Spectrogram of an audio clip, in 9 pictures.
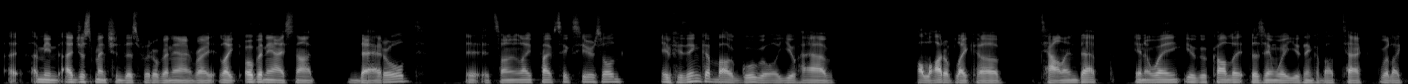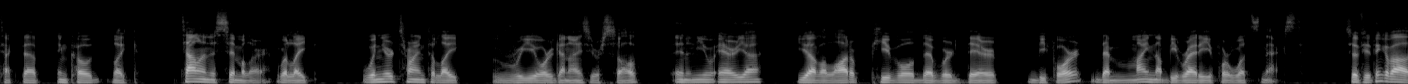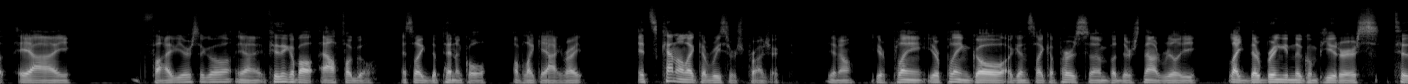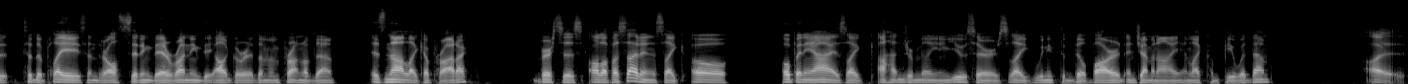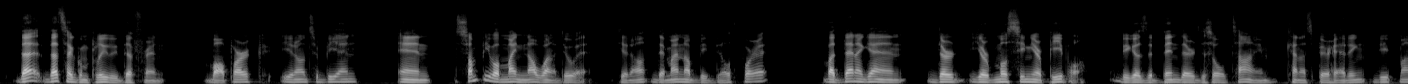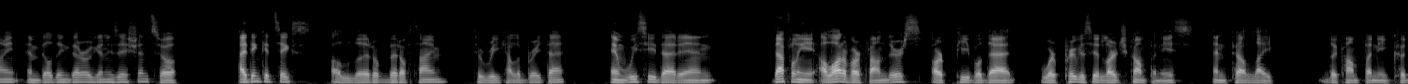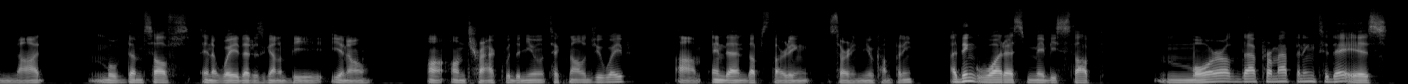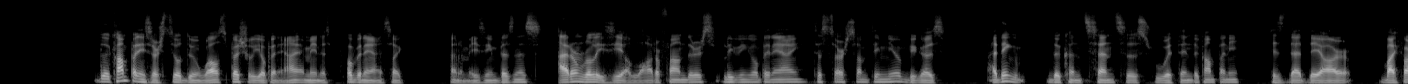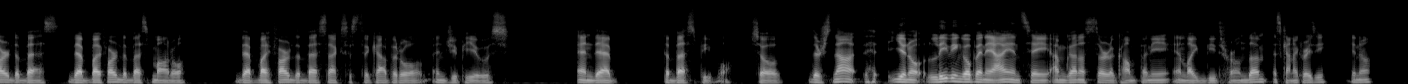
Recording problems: uneven, jittery; strongly; from 3 s to 2:06

